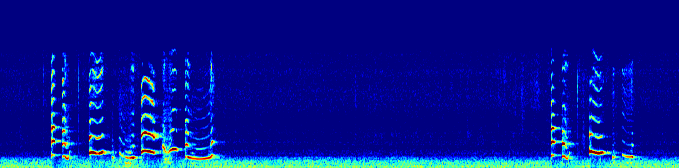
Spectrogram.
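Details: Pet cockatiel indoors muttering while offered garland chrysanthemum, which it tore up and dropped rather than ate: two bursts of short, squeaky, harmonic chirps and slurred whistles, rising and falling, separated by about three seconds of quiet room tone.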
